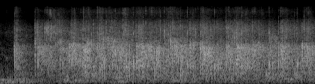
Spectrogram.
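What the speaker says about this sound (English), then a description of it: "Another round of applause for the 4 panelist debaters." Sustained applause from an audience fills a university debating competition hall after a model debate, a dense steady clatter of many hands clapping at moderate distance, continuing without a break.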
